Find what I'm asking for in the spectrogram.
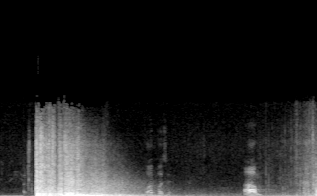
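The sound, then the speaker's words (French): Firing squad volley from soldiers executing a Vendée rebel leader: one sudden, loud crack of massed gunfire that rolls out and fades over a second or two, followed by brief quieter sounds. “Quand il inclinera la tête, les soldats pourront faire feu.”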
